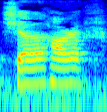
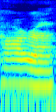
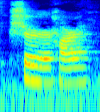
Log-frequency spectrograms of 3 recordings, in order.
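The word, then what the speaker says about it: Sherhara: interesting thing about it when I say my name it usually sounds like sh like sh Shahara but it's sure Shara but I don't always say sure you know I I'm like my name is Shara I just say Shahara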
